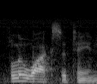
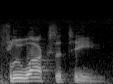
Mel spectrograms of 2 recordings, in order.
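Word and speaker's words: fluoxetine: How do you pronounce this? Fluxitine. Fluoxitine. Fluoxitine is the pharmaceutical name for Prozac.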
